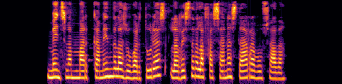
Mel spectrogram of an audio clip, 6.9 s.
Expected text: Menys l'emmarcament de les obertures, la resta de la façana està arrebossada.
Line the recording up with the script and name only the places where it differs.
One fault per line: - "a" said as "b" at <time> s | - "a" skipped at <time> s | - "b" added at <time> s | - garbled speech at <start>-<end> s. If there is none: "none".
none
